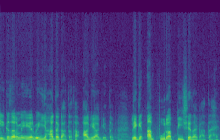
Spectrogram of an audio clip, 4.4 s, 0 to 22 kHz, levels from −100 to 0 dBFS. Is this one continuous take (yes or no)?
yes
